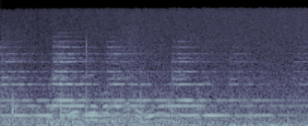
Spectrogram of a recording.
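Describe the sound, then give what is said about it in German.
A small bell rings on the piazza of Meolo, an Italian village. Its metallic tone repeats steadily over a constant background hiss, and the strokes blend into a continuous ringing. “Diese kleine Glocke hörte ich, als ich über die Piazza in Meolo ging”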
